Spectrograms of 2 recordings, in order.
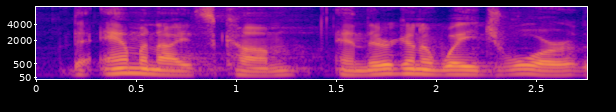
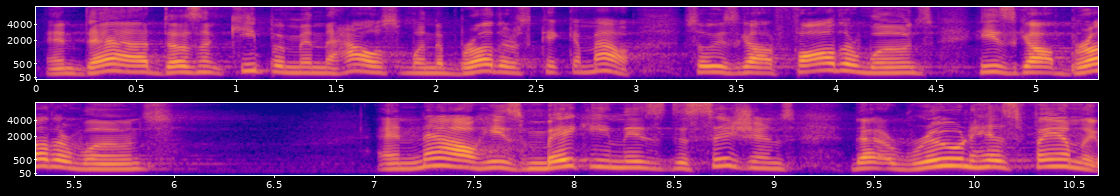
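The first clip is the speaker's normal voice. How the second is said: preaching at full force; 6 semitones higher, 6 dB louder than usual. Real, not acted. Preacher's climax.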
